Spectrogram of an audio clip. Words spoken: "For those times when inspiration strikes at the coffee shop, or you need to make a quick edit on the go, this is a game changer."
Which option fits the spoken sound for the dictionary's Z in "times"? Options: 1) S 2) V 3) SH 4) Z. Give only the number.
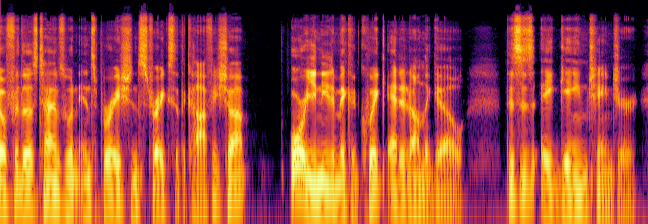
4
